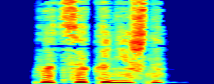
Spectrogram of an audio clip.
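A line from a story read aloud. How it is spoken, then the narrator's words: Smiling through tears. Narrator (Russian): улыбнулась Василиса сквозь слезы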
